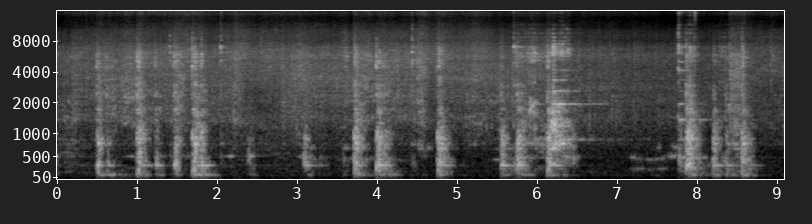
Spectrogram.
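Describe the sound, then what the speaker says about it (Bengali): Fried potatoes and rice stirred in a pan for a fish-head muri ghonto, with repeated loud scraping and clattering strokes of a spatula in bursts over a soft sizzle, close and without speech. "আমি এখানে চালের সঙ্গে আলুগুলোকেও একটু নাড়াচাড়া করে নেব"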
